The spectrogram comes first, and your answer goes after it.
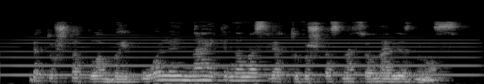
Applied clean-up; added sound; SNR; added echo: none; Bowed string instrument; 10 dB; reverberation time 0.3 s.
